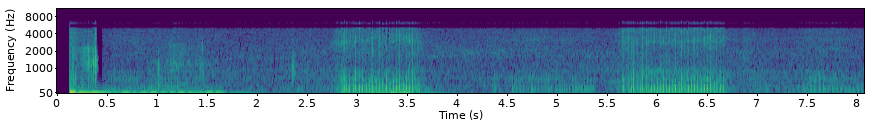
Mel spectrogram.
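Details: Sally, a puppy, snoring loudly, a sound likened to a Harley: broad, rasping, low-pitched snores lasting about a second each, two strong ones a few seconds apart between softer breaths, in a quiet room.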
